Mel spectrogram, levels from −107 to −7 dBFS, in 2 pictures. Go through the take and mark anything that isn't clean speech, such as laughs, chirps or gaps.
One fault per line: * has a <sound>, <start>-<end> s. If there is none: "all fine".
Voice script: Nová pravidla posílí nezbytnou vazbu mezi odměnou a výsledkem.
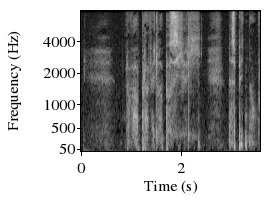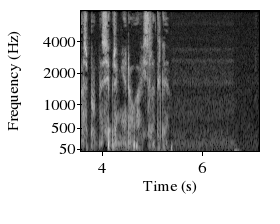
all fine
